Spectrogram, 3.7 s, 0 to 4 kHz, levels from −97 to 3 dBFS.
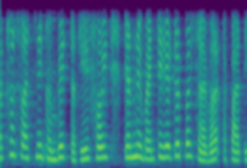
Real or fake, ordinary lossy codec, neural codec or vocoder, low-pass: fake; none; autoencoder, 22.05 kHz, a latent of 192 numbers a frame, VITS, trained on one speaker; 3.6 kHz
